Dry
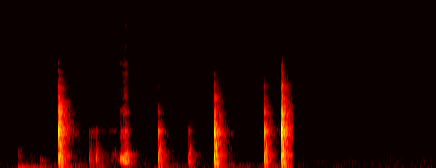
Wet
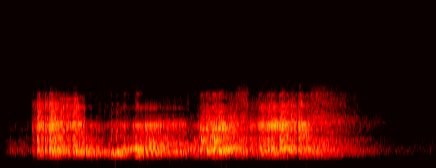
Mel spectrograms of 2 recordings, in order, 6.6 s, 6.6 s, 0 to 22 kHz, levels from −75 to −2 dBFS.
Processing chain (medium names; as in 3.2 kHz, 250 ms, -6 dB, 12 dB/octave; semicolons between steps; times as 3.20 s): time reversed locally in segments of 186 ms; granulator, grains 20 per s, pitch spread up and down by 0 st; reverse echo 189 ms -13.5 dB; transient shaper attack +3 dB, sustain -9 dB; compression 6:1, threshold -36 dBFS, peak gain reduction 16.5 dB; reverberation RT60 0.25 s, pre-delay 3 ms, DRR -2.5 dB; mistuned SSB +140 Hz 290–2000 Hz; decay stretcher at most 27 dB/s; trim -8 dB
